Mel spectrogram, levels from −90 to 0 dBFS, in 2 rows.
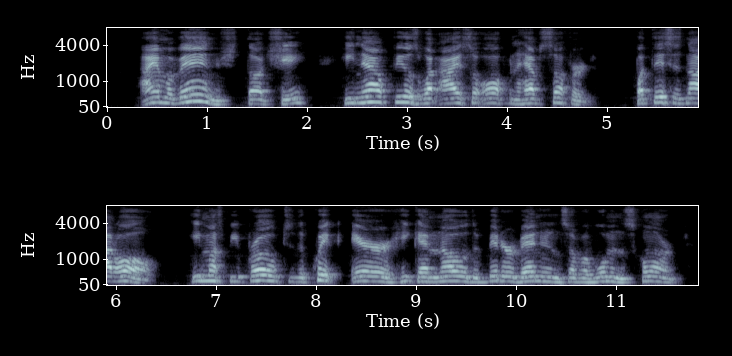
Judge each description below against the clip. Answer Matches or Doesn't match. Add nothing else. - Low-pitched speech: Doesn't match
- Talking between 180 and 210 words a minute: Matches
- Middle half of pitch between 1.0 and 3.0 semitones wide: Matches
